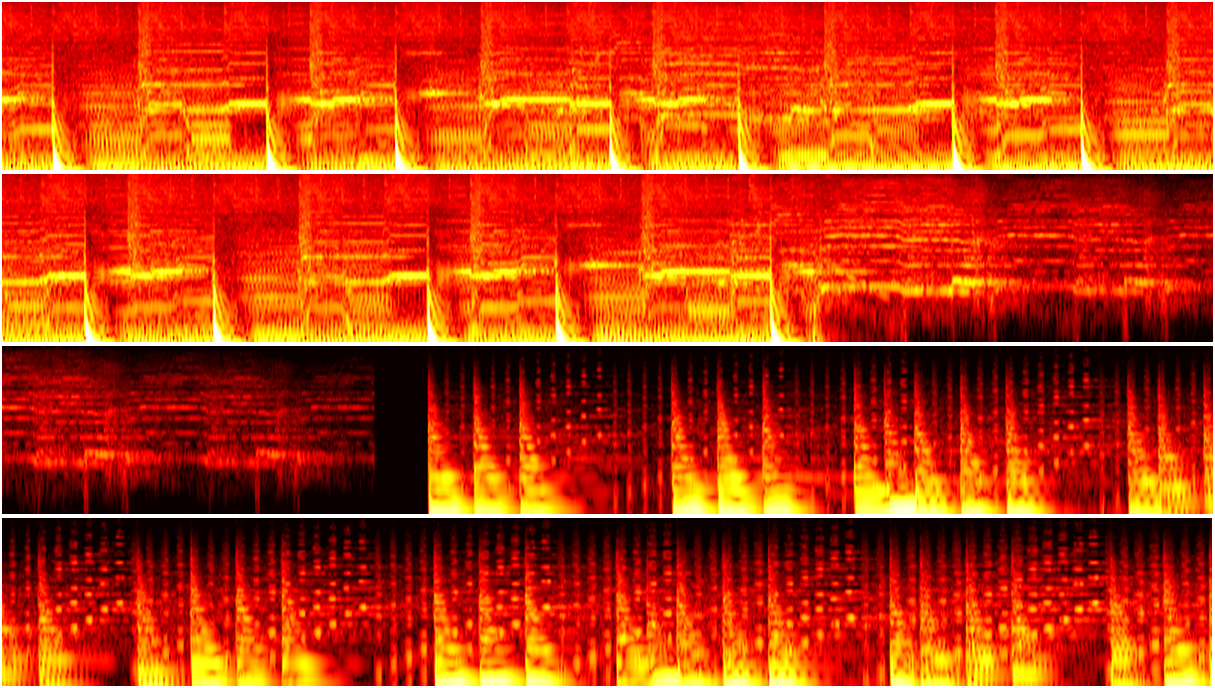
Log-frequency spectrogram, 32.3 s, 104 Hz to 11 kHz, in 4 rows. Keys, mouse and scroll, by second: 1.7 click, 3.6 click, 6.3 click, 7.2 click, 7.9-8.4 scroll down 2, 8.4-9.1 middle drag, 9.5 scroll up 2, 10.0 Tab, 10.6 Tab, 12.2 click, 13.4 click, 14.4 Tab, 17.5 click, 20.6 click, 24.6 click, 27.2 click, 29.2 click, 30.0 click.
